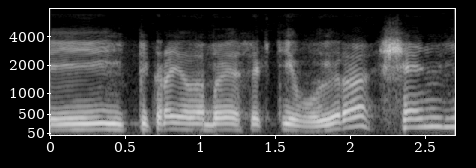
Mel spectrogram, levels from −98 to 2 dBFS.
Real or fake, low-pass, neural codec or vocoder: fake; 7.2 kHz; codec, 44.1 kHz, 7.8 kbps, Pupu-Codec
